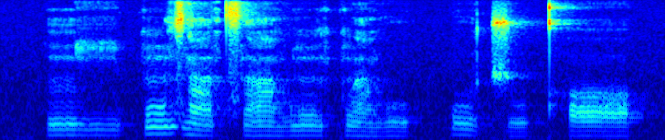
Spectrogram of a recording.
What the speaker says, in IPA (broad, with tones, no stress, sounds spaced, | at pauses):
ɲ iː˨ p ũ˦ z ã˨ t͡s ã˨ β ũ˨ kʷ ã˨ β u˨ k͡p u˦˨ t͡ʃ u˨ kʰ ɔ˦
